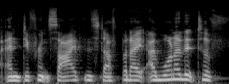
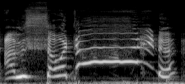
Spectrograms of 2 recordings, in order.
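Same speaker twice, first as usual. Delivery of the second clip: very high, drawn-out tantrum whine; exasperated wail stretched long and high; annoyed wail; much slower than usual. Real, not acted. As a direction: screech it out like a tantrum.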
